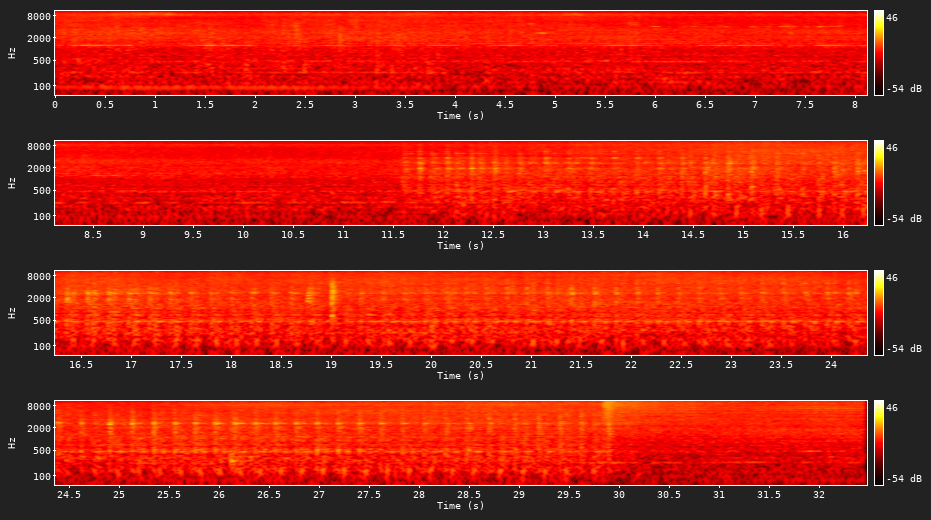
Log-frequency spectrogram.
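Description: Diesel engines of excavators and dump trucks running at a construction dig, with a backup alarm beeping steadily for the first several seconds. About twelve seconds in, the machinery gets louder and busier and stays that way.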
